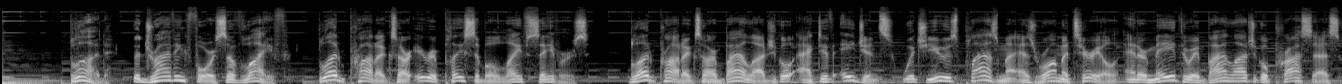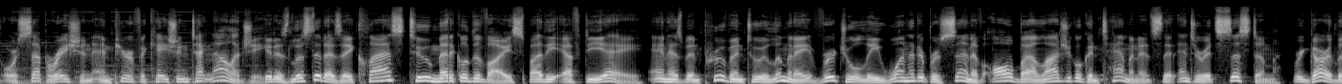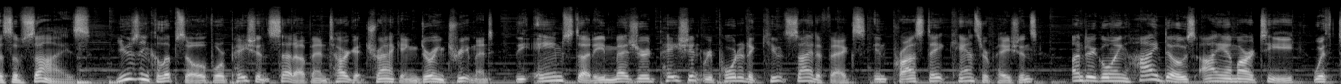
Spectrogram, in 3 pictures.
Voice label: english us and canada male narrative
